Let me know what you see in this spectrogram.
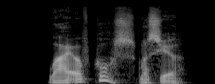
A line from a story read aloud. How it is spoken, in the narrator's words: Claude replied calmly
